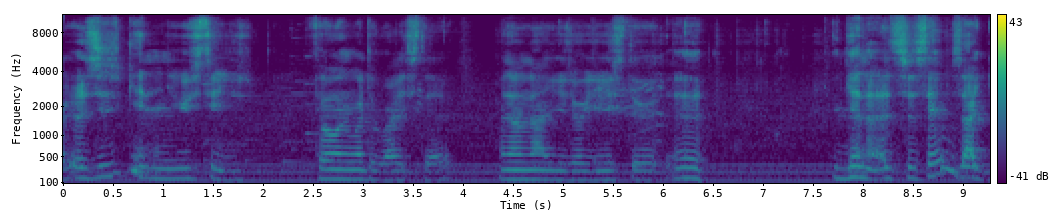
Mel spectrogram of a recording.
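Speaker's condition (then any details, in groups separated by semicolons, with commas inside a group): Cerebral palsy; affects legs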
